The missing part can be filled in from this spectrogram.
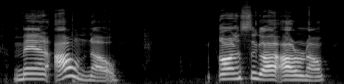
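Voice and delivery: speaking with mouth full. Answering a question about mic settings, mouth full of yogurt.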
